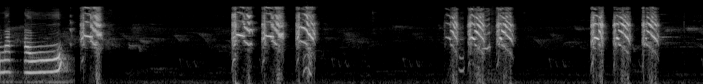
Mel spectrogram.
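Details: Indian ringneck parrot calling; a harmonic drawn-out squawk opens, then harsh high screeches in quick bursts of two or three, separated by short silences.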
